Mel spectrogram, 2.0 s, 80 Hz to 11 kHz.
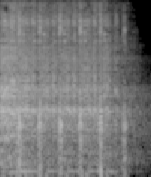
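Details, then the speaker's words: Honda CBF 250 that won't start, in neutral with the battery connected, cranked on the electric starter to check spark at the removed plug: even whir, regular compression pulses about four a second; starter healthy, and the plug sparks. "Y lo que vamos a hacer es, al darle al motor de arranque eléctrico, tenemos que ver si la bujía suelta chispa o no, para comprobar que esté bien."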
